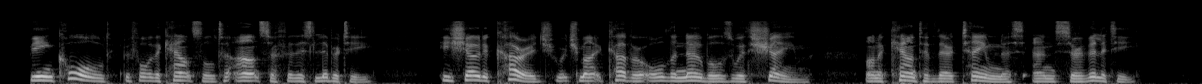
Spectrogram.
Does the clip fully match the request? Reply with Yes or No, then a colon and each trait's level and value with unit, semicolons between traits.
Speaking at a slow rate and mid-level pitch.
No: average, 145 wpm; medium, 150 Hz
